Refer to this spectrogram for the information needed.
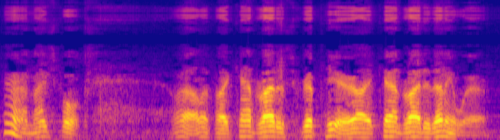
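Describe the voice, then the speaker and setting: A man's voice: medium pitch, unhurried, a little hiss or hum, close to an everyday voice, rough recording. A man playing a wry, uneasy scriptwriter. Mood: breezy. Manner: folksy, musing aloud, wry asides. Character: wisecracking young male scriptwriter, nervous underneath. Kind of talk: 1940s radio acting.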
